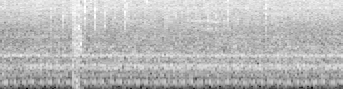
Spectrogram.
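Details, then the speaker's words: Proton Inspira, complaint of tapping from belt area, loudest mornings and in reverse: thin constant whir over steady idle from belt idler pulley; worn idler pulley bearing. "Bila kita dah buka alternator ni, kita kena buat belting stationernya kita kena longgarkan sekali ada puli dia dua-dua ni. So ada pul dia ni memang ada bunyi."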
